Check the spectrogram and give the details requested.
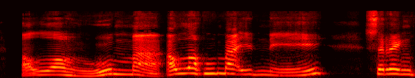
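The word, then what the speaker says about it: اللهم: Yanya dibuang humanya itu menjadi ditasdidkan Allahu umma. Umma. Allahumma menjadi begitu. Allahumma.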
